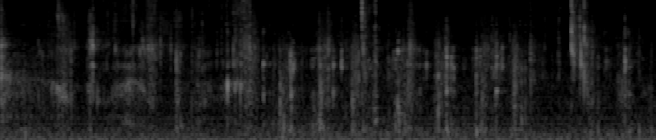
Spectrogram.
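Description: Faint chewing of a french fry dipped in cheese sauce, with scattered small mouth clicks.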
